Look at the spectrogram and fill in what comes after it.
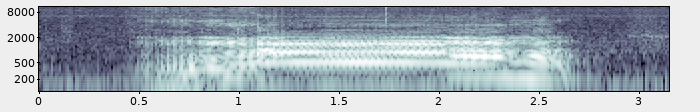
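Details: Cow mooing: one long, loud, steady moo of about two seconds, rising at the start, holding level through a rich stack of harmonics, then dropping off sharply at the end, with a quiet background.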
